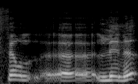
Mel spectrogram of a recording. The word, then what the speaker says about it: Phil Lynott: A wonderful image of Phil Lynott, I believe it's pronounced, with poo on his pants.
